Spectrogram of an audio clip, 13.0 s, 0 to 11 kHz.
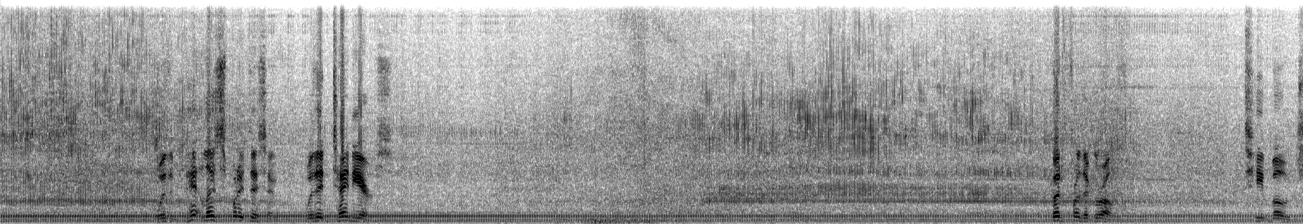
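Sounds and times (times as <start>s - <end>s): road and traffic noise: 0.0s - 13.0s
scooter engine running: 0.0s - 13.0s
low rumble: 5.2s - 7.9s.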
